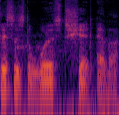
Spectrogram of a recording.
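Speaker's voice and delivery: ordinary delivery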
